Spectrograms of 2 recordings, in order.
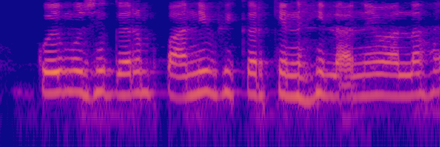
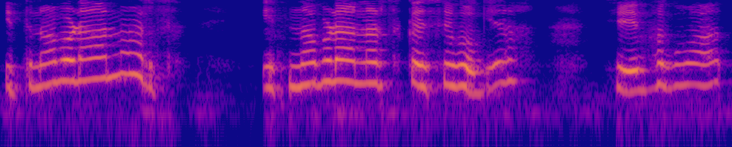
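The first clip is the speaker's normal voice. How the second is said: higher-pitched dismayed outcry; acted shock; 6 semitones higher, 3 dB louder than usual. Mother reacting to her daughter's terrible news, shocked. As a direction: voice rising in alarmed disbelief.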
